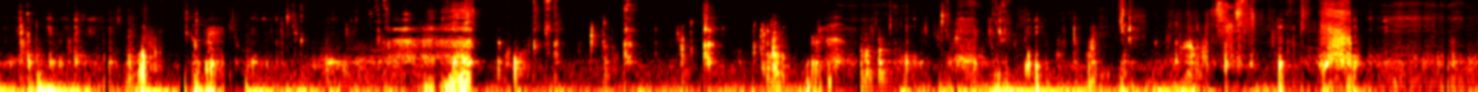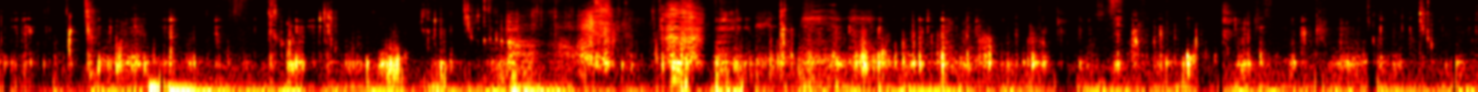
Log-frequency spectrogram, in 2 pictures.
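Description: Close-miked chewing and biting of a soft cream-filled pastry topped with mango, with many sharp, irregular mouth clicks and wet smacks.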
